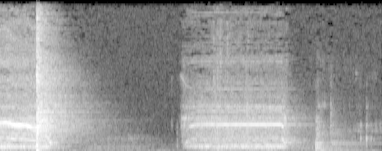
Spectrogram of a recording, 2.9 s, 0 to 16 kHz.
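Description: Milwaukee 2660 M18 FUEL cordless rivet gun pulling a long stainless steel rivet: a sharp snap as the mandrel breaks, then two bursts of the tool's motor whirring as it cycles, close and loud.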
